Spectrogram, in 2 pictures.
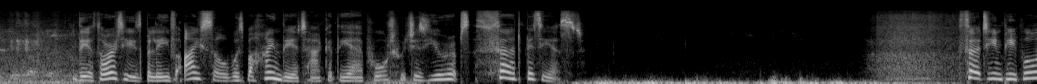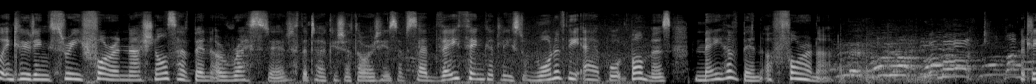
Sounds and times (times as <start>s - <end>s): Speech: 0.2s - 5.8s, 9.6s - 20.7s.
